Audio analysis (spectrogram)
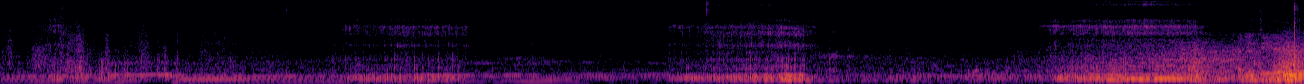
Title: Funny Snoring Room mate (loudest snoring man in Ellenville NY)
